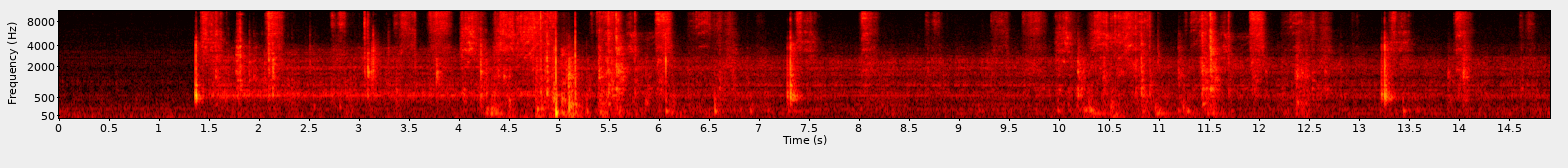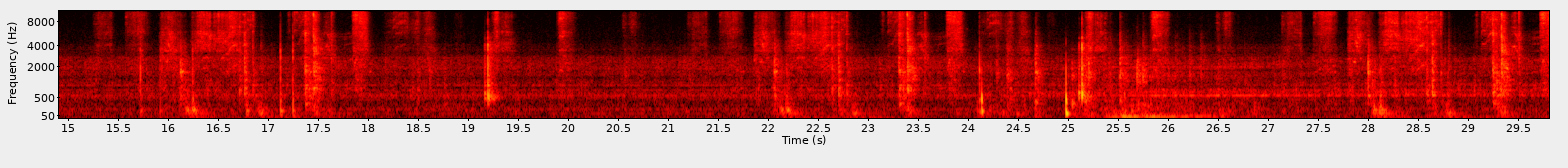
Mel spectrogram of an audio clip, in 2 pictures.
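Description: Animatronic robot head's servo motors starting suddenly about a second in, then running in irregular spurts of whirring and grinding, with dense rattling clicks from the jointed metal frame as the head moves.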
